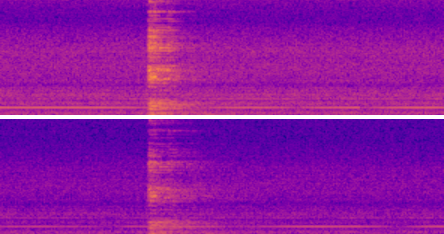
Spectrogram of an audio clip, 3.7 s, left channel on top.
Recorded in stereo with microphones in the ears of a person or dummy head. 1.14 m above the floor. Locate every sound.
1.2 s a clunk: 25° left (ahead or behind), 1.6 m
